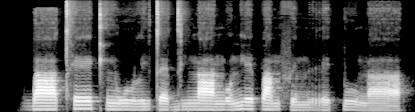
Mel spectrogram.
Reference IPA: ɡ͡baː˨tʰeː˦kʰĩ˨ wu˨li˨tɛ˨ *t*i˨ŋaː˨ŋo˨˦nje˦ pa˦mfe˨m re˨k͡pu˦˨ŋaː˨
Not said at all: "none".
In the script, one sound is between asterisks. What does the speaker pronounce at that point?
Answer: d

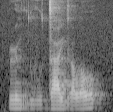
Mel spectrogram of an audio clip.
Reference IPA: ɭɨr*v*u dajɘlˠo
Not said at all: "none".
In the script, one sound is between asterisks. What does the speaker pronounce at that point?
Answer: v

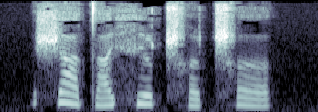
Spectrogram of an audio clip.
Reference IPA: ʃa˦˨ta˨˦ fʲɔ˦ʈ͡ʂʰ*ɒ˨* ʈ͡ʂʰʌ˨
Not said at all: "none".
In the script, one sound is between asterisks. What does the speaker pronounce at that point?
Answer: ʌ˨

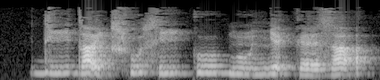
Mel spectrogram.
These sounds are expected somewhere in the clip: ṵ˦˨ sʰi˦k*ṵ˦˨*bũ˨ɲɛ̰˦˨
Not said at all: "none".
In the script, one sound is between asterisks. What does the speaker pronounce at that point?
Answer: u˦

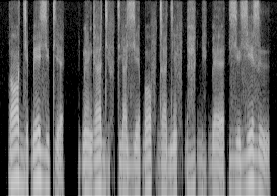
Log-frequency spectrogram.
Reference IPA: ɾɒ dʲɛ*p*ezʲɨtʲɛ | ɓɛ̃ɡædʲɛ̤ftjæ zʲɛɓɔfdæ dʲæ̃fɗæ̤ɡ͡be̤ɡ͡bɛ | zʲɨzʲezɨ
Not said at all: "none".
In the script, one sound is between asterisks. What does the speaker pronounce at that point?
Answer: ɓ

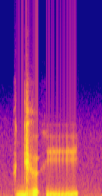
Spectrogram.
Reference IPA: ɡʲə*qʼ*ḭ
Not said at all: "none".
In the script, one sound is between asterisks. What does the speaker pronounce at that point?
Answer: ʔ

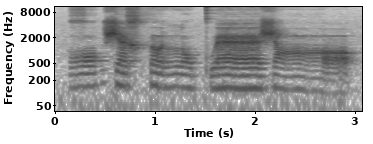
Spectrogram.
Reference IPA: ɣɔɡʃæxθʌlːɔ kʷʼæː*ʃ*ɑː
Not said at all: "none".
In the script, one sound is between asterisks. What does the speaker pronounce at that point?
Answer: ʃ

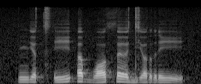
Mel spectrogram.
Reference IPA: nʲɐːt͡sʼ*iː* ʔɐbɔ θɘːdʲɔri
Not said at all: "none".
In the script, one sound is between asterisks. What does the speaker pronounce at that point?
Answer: iː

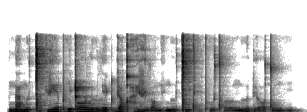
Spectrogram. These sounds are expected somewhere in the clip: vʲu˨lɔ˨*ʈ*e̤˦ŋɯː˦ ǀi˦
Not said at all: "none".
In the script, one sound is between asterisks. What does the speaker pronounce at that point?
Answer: n̪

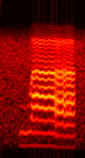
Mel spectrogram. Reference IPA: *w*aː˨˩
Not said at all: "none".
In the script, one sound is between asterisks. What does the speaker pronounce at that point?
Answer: w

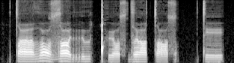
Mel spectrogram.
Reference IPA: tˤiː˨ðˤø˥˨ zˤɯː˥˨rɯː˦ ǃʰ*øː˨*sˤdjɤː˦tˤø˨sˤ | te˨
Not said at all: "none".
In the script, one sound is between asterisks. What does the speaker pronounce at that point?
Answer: øː˨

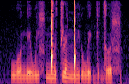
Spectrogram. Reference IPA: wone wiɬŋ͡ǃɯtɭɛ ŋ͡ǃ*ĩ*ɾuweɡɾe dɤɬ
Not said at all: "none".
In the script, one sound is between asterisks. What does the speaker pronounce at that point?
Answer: i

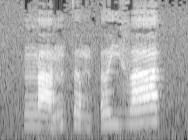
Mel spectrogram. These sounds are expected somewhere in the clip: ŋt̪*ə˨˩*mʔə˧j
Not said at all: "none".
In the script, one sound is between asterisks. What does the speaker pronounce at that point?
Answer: ə˨˩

